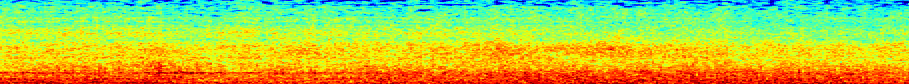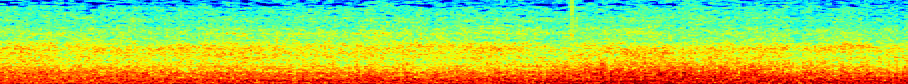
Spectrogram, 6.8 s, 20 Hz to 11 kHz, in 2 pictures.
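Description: A SpaceX Falcon 9 first stage's engines roar during the Crew-5 Dragon launch, a dense, unbroken rumble that stays loud and even throughout.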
